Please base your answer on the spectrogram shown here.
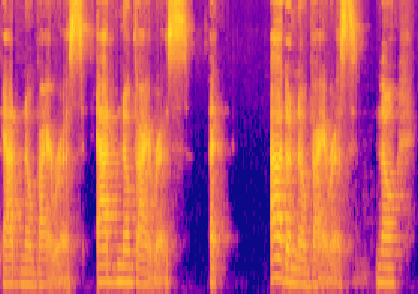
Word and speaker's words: adenovirus: up on merriam-webster and it pronounced it ad no virus adenovirus but adenovirus no edna virus that's what I heard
